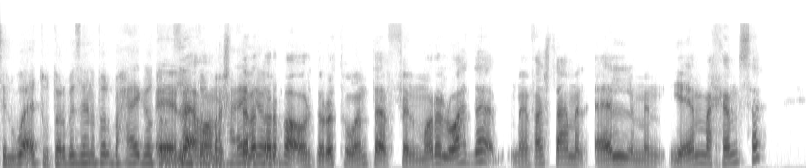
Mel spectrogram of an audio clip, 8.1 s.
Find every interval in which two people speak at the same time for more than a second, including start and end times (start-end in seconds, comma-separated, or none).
1.6-2.8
